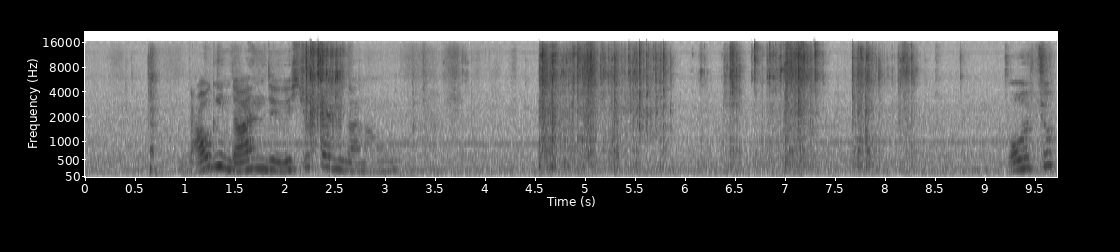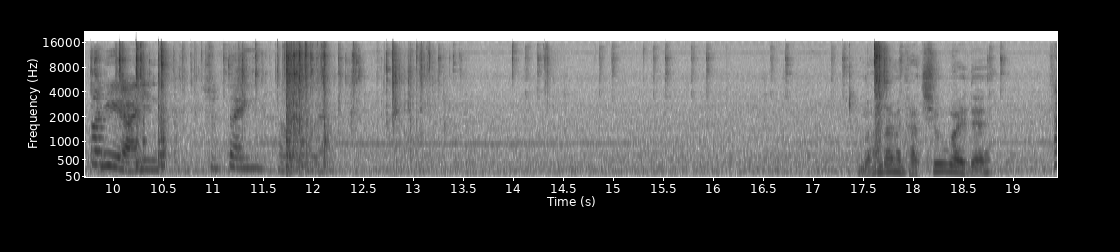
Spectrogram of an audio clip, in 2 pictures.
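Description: A young boy talks nearby in a cheerful voice.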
